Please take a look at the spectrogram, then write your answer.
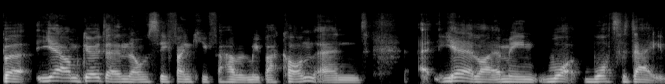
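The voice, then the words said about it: Hoarse, worn-out voice. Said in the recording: “You can probably tell by my voice how good I am. So my voice is absolutely shattered with 90 minutes of chanting”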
